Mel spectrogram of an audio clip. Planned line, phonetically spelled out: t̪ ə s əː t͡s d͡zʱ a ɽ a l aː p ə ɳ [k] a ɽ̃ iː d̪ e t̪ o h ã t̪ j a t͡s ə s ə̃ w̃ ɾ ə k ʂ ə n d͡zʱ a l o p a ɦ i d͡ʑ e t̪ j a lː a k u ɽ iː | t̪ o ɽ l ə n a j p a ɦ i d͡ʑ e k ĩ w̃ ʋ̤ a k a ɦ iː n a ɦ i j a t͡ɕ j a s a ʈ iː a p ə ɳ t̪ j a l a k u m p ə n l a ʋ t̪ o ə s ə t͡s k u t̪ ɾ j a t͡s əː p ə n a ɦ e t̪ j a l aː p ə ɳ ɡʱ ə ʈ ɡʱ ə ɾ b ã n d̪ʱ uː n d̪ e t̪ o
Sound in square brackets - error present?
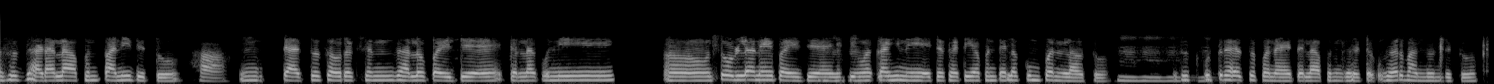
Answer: yes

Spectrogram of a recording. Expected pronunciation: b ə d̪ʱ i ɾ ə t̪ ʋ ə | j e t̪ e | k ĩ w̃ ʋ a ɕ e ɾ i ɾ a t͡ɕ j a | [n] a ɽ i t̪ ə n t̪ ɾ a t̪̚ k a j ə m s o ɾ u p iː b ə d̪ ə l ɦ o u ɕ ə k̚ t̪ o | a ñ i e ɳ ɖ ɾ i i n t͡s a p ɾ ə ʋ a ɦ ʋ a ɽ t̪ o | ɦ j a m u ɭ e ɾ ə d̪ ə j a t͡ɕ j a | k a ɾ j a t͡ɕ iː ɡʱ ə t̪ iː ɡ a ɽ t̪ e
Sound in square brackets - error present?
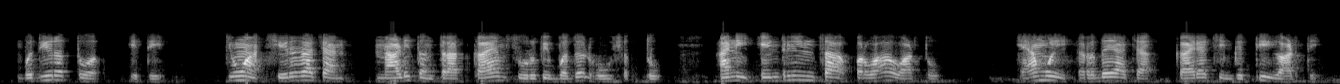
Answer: no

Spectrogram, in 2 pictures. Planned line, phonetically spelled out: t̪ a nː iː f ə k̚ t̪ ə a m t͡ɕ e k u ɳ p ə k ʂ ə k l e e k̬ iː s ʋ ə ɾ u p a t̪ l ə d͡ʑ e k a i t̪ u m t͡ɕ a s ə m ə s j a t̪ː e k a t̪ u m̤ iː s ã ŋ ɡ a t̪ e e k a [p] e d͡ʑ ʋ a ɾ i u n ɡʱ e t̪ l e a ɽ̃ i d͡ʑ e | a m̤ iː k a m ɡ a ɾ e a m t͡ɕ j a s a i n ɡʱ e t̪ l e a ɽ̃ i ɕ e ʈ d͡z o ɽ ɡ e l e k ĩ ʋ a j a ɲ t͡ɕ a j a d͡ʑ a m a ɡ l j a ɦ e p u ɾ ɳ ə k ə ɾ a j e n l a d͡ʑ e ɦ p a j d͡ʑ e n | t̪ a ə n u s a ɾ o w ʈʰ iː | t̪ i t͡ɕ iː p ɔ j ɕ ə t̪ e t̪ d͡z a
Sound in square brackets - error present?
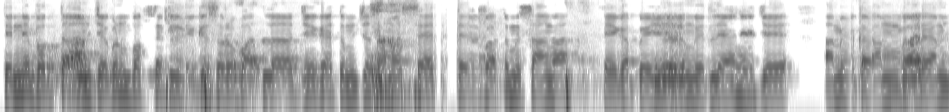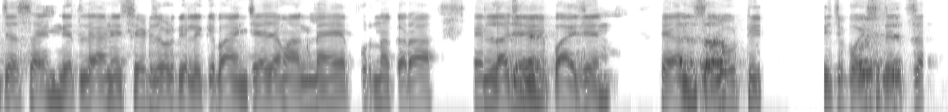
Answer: no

